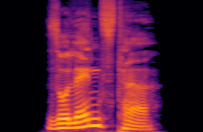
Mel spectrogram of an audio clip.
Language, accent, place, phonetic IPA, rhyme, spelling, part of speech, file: German, Germany, Berlin, [zoˈlɛnstɐ], -ɛnstɐ, solennster, adjective, De-solennster.ogg
- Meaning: inflection of solenn: 1. strong/mixed nominative masculine singular superlative degree 2. strong genitive/dative feminine singular superlative degree 3. strong genitive plural superlative degree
